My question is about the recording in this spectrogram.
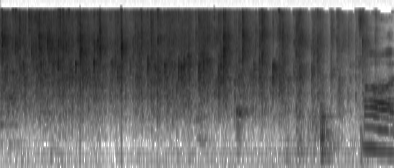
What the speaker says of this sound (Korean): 큰 박수로 강연을 맞아주시기 바랍니다.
